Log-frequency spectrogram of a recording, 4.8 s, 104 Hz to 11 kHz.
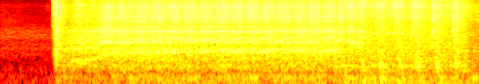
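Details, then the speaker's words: Snapper rear-engine rider, Briggs 12 HP I/C single, abandoned for years, no choke or throttle linkage hooked up: fires and runs roughly about four seconds then sputters and dies; owner suspects too little throttle opening, raises idle screw. "Sounded like it wanted to go, but it didn't have enough throttle opening."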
